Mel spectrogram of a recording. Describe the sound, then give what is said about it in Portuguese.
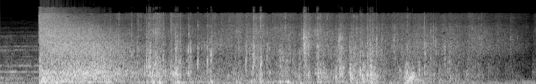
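A second sudden, loud explosion bursts out after a brief moment, followed by several seconds of rumbling, crackling debris and splintering noise that slowly tapers off. “E essa foi a última coisa que eu ouvi antes da segunda explosão.”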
